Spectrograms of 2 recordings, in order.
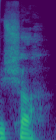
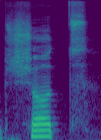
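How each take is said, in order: First: "شاه" ending in h instead of t; "شاه", the last sound an h, no t; pausal h ending. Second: "شات" ending in an audible t; "شات", closed on a t rather than an h; final t pronounced. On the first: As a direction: say "شاه" in pause, final ta turned to h. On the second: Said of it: "تای مربوطه با ها هستش". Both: Shown as a demonstration.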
